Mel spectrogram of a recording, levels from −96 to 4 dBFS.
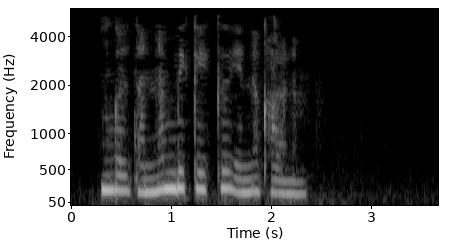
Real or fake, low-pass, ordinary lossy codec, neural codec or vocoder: fake; 5.4 kHz; MP3, 24 kbps; vocoder, 44.1 kHz, 128 mel bands, Pupu-Vocoder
